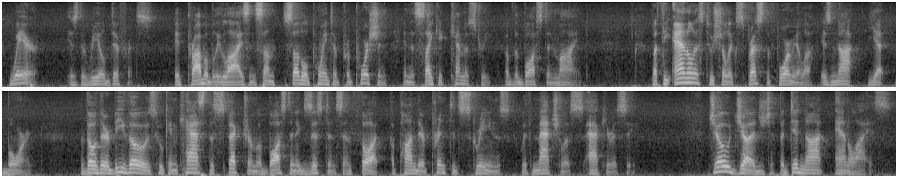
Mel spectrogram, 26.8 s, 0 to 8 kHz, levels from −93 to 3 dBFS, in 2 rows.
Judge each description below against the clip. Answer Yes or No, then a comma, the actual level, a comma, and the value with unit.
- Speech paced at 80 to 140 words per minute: Yes, slow, 135 wpm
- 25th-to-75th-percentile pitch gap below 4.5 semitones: No, average, 5.1 semitones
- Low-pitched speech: Yes, low, 105 Hz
